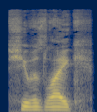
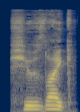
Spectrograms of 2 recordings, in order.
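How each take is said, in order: Both takes have the same delivery.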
